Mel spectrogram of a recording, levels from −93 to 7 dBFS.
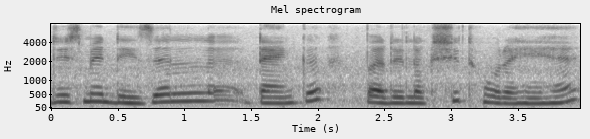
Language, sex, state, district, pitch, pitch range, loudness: Hindi, female, Bihar, Purnia, 225 Hz, 200-260 Hz, -24 LUFS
